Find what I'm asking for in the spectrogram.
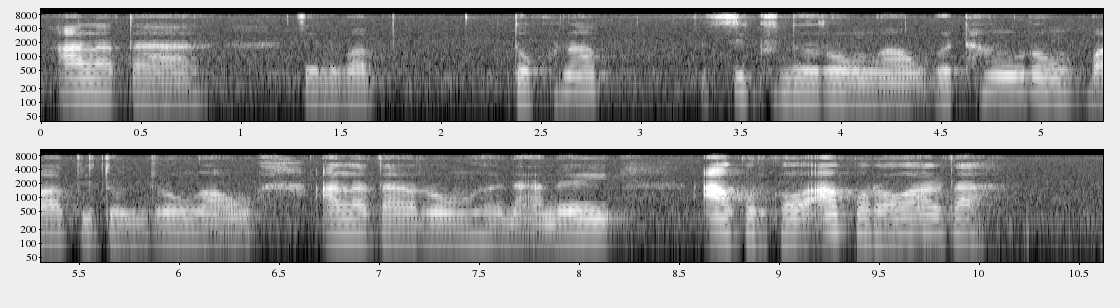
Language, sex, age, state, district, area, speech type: Bodo, female, 60+, Assam, Kokrajhar, rural, spontaneous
